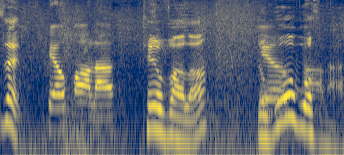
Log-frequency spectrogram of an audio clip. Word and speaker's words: Kalevala: How do you pronounce that? Kalevala.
